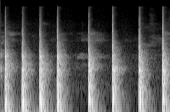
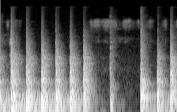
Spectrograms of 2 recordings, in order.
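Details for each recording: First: Hyundai Stargazer roof panel tapped after Vtech sound deadening installed; eight dull, short, deep knocks quickly damped with no ring, sound now denser and more solid. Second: Hyundai Stargazer roof panel tapped bare with headliner and seats removed, before Vtech sound deadening; hollow, tinny knocks about twice a second, thin steel with no damping. Owner complains of toll-road cabin noise, rain noise and heat.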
